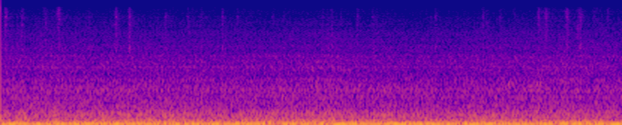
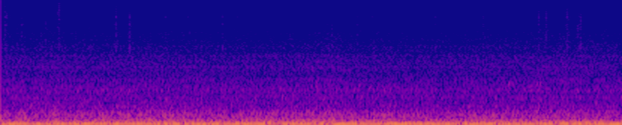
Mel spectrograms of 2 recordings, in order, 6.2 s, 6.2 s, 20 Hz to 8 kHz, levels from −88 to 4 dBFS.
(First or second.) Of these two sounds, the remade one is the first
